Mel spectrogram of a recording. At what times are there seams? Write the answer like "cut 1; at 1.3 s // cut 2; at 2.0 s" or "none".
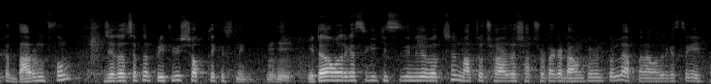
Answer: none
